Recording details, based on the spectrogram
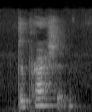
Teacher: we stress the second syllable in depression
